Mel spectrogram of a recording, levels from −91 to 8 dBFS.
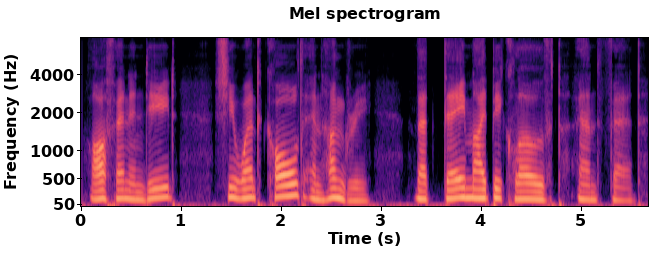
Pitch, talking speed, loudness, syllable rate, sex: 145 Hz, 150 wpm, -16 LUFS, 4.1 syllables/s, male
